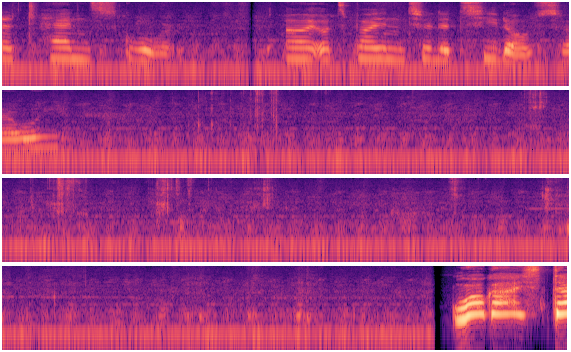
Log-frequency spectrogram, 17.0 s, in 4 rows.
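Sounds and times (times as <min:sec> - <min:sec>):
steady low hum: 0:00.0 - 0:16.0
person chewing pizza: 0:05.1 - 0:15.7.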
